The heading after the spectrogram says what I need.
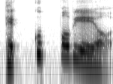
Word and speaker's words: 대구법: 자, 표준 발음은 데구법이에요. 된 소리가 되고 있죠. 사이소리 현상입니다.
